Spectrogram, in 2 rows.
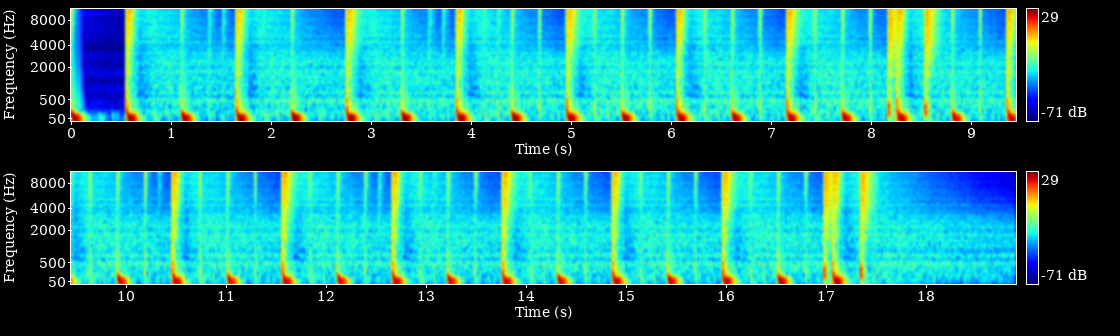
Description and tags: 109 bpm 70s style drum loop
here's a custom drum loop from some handpicked and mixed down drums that I made.
drum, loops, 70s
